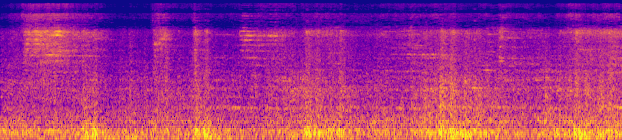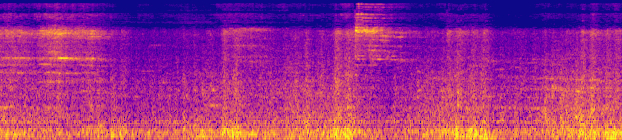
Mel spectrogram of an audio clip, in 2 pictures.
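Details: CSX intermodal freight train passing in Georgia: loud, piercing high squeal comes and goes over heavy rolling rumble and wheel clatter; wheels screeching on the rail.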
